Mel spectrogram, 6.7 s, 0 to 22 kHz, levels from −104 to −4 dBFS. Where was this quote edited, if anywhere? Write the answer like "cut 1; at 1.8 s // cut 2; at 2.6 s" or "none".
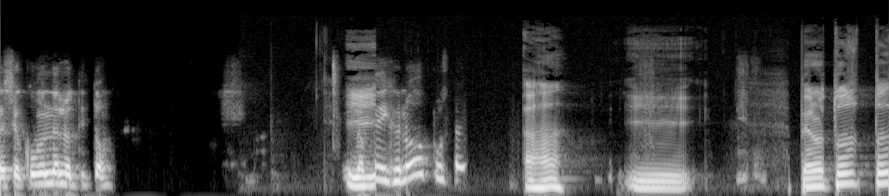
cut 1; at 2.8 s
